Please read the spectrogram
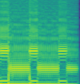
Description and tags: an annoying bitcrushed alarm sound, for your pleasure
